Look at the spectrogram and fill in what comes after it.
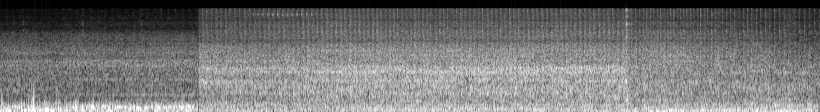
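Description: Toyota four-cylinder VVT-i petrol engine idling. It is heard first from inside the cabin as a low rumble, then, about two and a half seconds in, close up under the open hood, brighter and with a steady high whine until about eight seconds in.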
